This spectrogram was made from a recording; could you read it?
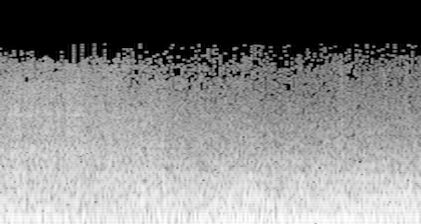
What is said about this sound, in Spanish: El autobús circula por la carretera junto al acantilado.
